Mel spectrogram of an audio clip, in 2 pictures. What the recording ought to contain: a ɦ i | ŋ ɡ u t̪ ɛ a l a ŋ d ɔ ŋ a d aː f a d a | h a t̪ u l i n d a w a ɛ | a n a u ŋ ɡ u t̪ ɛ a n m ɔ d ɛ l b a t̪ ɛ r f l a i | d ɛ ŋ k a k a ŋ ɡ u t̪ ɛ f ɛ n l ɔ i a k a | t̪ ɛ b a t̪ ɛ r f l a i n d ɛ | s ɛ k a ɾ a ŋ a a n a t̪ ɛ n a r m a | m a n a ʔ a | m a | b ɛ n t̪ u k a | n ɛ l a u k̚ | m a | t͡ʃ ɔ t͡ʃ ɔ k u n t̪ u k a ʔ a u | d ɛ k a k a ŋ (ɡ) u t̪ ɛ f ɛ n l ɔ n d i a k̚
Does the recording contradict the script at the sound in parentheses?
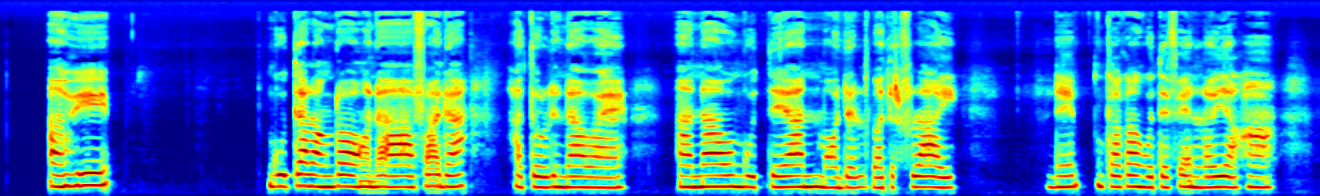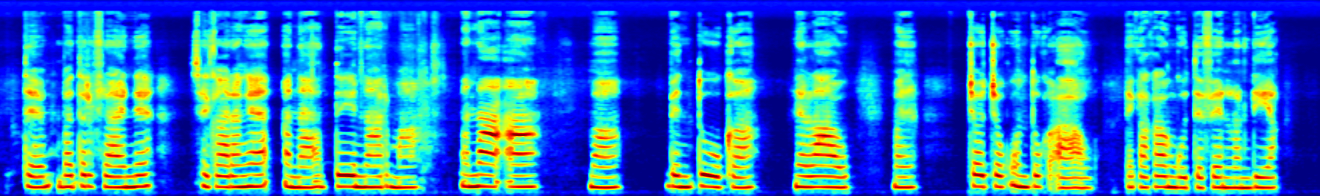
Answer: no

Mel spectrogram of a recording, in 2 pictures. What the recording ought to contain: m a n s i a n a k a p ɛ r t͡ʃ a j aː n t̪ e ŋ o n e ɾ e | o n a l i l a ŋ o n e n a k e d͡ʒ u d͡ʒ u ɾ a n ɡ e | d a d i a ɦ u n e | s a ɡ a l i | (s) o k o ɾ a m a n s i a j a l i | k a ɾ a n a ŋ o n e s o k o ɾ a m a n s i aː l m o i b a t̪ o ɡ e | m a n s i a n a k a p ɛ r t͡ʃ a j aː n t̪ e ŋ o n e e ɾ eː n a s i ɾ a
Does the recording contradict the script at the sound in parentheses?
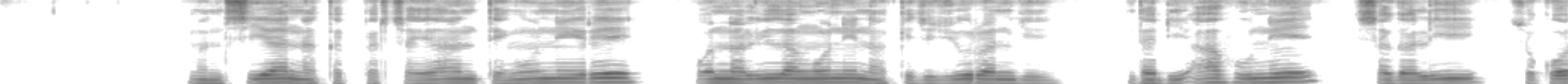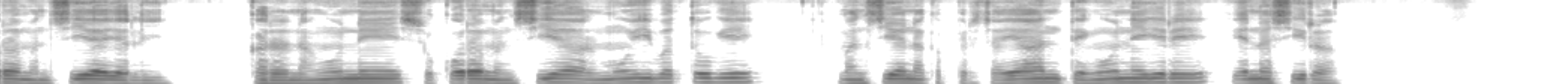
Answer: no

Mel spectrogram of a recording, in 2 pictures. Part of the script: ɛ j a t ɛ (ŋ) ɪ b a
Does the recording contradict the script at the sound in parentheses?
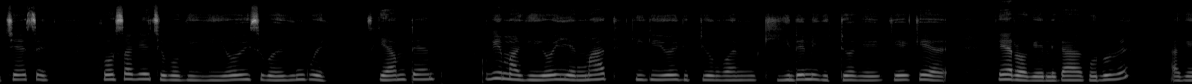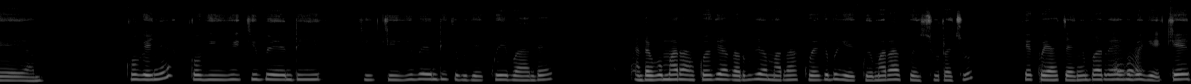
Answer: no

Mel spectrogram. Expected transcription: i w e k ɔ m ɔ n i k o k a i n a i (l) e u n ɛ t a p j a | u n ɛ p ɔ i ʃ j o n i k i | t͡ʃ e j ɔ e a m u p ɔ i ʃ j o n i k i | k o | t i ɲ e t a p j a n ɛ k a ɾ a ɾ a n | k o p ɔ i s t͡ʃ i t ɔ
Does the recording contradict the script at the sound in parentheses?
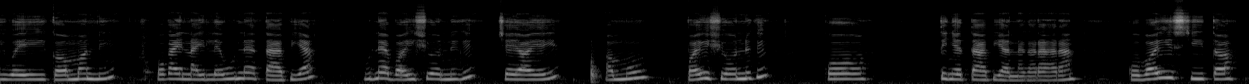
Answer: no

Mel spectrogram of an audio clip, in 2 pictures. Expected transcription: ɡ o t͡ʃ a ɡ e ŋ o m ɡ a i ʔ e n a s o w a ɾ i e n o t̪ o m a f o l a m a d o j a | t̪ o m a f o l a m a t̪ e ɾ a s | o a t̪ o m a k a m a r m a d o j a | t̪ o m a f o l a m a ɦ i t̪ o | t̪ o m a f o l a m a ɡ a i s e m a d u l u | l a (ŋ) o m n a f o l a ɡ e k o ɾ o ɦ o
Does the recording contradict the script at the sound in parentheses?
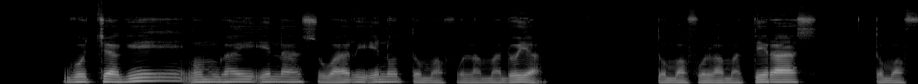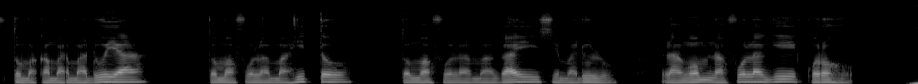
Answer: no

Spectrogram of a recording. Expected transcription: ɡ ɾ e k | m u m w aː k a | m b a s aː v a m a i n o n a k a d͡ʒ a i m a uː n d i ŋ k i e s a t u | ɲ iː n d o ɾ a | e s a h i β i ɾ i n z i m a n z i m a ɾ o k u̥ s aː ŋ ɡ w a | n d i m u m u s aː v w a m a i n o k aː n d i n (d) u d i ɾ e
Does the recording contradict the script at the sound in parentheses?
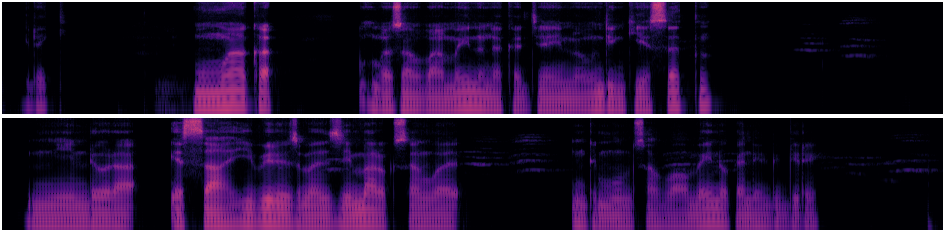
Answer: no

